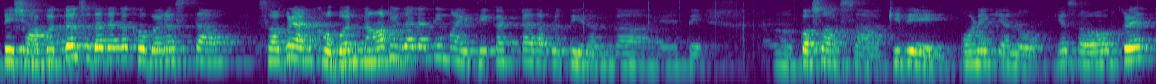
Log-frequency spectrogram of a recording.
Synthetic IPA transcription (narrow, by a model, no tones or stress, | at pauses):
d̪eɕabəd̪ːəlsud̪ʱːad̪ãŋɡakʰəbəɾəst̪a | səɡɭeañikʰəbəɾnabid͡zaljat̪imaɦit̪ikəʈʈat̪aplət̪iɾəŋɡaɦet̪e | kəsɔəsakid̪ekoɽ̃ekɛlɔɦesəɡɭẽ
